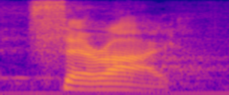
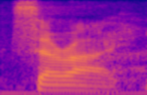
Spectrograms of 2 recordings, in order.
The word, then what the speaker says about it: Sarai: It's Sarai. Sarai, yes. Some people were asking me before service, how do you pronounce her name? I pronounce it Sarai with an I on the end.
